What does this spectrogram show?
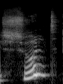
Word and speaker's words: should: Tous ces mots sont piégeurs parce qu'ils ont un L silencieux. On ne dit pas walk, talk, would, could et should.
